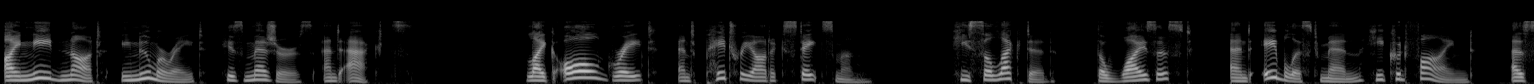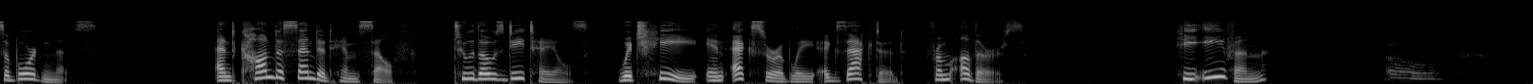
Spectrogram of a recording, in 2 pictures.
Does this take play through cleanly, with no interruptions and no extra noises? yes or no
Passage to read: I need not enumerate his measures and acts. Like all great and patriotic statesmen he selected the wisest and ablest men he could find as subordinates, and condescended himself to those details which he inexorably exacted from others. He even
no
